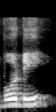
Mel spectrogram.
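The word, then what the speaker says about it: ب: আমরা ব, ব এভাবে বলবো না, আমরা বলবো বা, বা, মুখ স্বাভাবিক রেখে।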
